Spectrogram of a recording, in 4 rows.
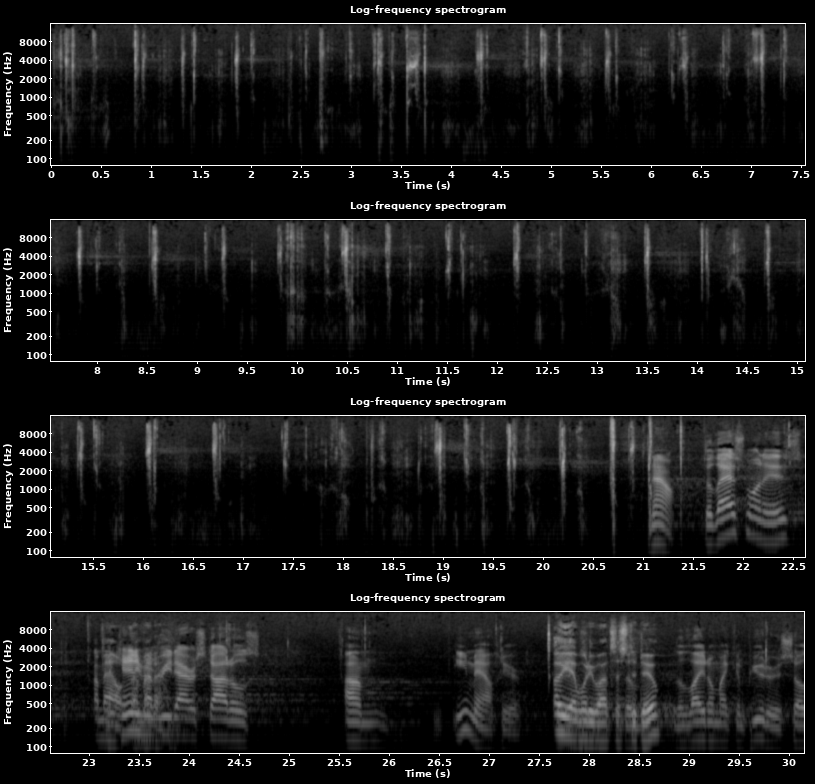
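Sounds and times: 
wet crunchy chewing: 0.0 - 21.2
lip smacking: 0.0 - 21.5
speech: 21.1 - 24.8, 25.6 - 26.0, 26.6 - 30.1.

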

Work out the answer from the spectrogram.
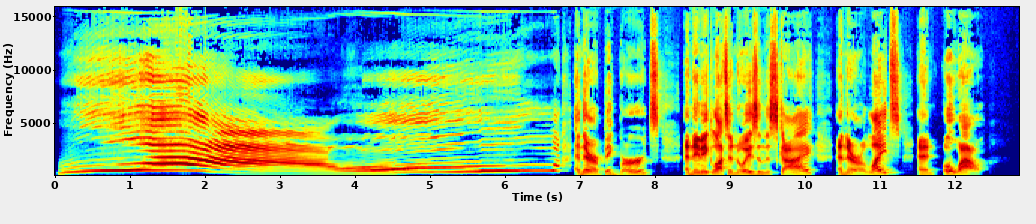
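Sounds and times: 
voice imitating a wailing wolf howl: 0.0 - 6.8
speech: 7.0 - 12.4.

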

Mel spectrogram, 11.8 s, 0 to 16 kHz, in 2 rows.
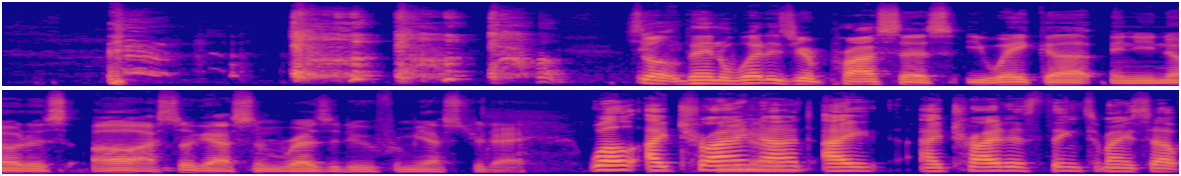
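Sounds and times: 
person coughing harshly: 1.5 - 2.8
speech: 3.2 - 11.7.

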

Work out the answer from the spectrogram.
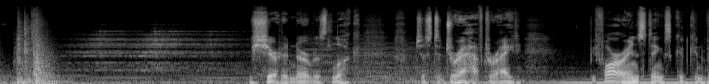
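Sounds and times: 
heavy doors slamming shut together: 0.0 - 0.7
speech: 2.5 - 7.0.

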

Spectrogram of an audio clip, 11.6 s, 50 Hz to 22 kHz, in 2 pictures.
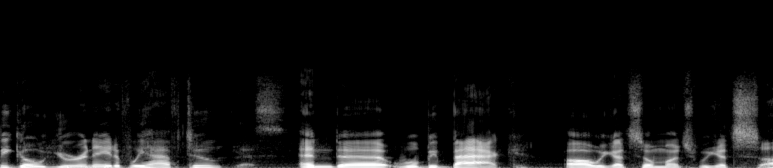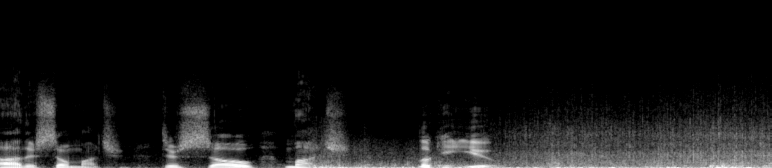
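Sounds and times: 
speech: 0.0 - 9.8
heavy rain pouring outside: 9.0 - 11.5.

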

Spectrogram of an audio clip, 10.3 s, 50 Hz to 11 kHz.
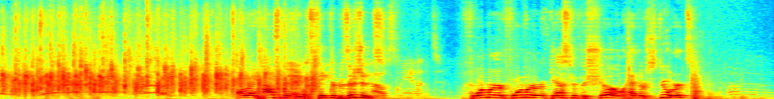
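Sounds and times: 
whistles and cheers: 0.0 - 2.4
crowd applauding: 0.0 - 4.5
speech: 3.2 - 5.3, 6.3 - 9.5.

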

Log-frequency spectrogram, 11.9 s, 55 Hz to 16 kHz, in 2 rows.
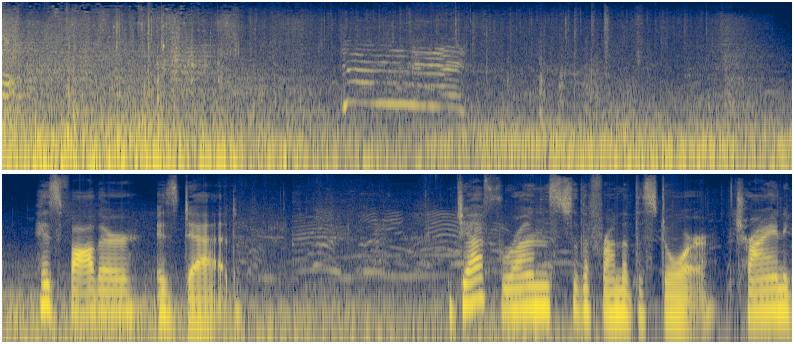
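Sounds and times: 
explosion with roaring flames: 0.0 - 5.9
low hum: 3.5 - 10.7
speech: 6.2 - 7.8, 9.4 - 11.8.

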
